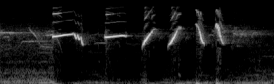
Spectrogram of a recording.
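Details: Oriental magpie-robin lure song to excite other magpie-robins: a couple of long level whistles, then four rapid rising upslurred notes at a steady pace.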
